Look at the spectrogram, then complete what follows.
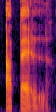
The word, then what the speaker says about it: appelle: You tend to pronounce it like really open. That's the reason why you pronounce it appel, okay?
